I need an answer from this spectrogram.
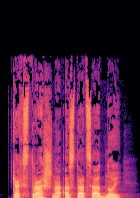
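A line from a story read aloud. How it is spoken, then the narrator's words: Sad female singing. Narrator (Russian): печально запел женский голос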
